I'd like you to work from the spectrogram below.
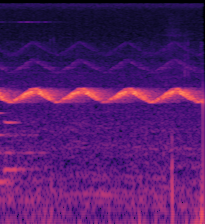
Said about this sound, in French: C'est ça le gong. c'est une alarme de voiture, non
